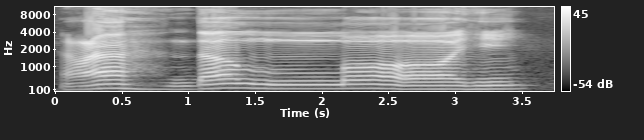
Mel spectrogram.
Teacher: এই যে আল্লাহ শব্দের লাম খরা জবর লকে আমরা এটা পুর করে পড়লাম মুখ ভরে।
